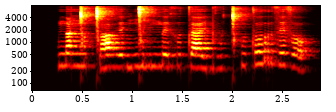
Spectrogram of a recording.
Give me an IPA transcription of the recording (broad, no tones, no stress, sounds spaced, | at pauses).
n ɑ ŋ͡ǀ ʊ ɡ͡ǀ ɑ ɦ ɛ ɡ ŋ͡ǀ i n̪ ɛ x ʊ t a ɪ̯ dʱ ʊ ǀʰ u t ɔ r z ɛ z ɔ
